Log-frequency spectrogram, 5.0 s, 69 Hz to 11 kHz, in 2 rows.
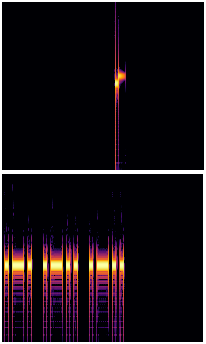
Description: Morse code, heard as a keyed tone, about 25 wpm, 700 Hz. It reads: RLL
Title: USA Call Sign Postfixes - 3 Letters 25wpm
